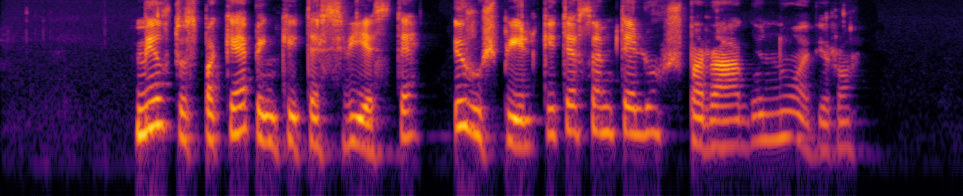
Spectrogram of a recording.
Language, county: Lithuanian, Klaipėda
